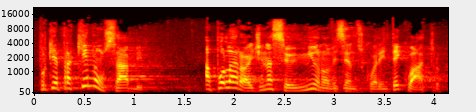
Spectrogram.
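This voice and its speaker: Italian-accented man, keynote speaker, higher voice, lively swings, long hall reverb. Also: fast talker. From Italy. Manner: animated storytelling, acting out quoted dialogue. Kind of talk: conference keynote. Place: large conference hall.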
